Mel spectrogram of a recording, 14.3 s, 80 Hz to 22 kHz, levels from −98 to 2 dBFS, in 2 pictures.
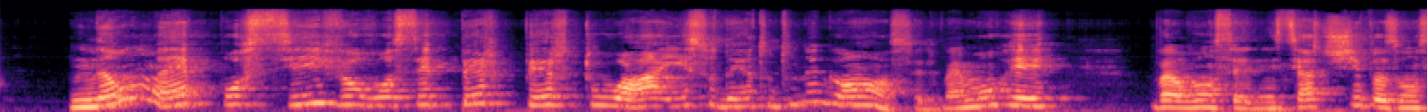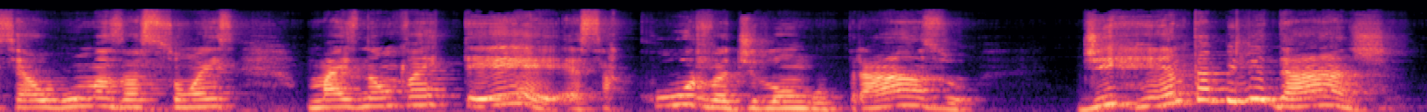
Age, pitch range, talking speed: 30-49, 180-255 Hz, 125 wpm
